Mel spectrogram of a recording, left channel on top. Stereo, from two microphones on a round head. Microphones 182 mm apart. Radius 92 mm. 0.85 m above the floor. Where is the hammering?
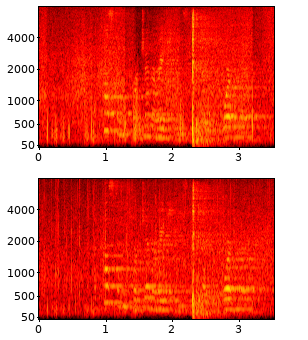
50° left (ahead or behind), 0.6 m.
